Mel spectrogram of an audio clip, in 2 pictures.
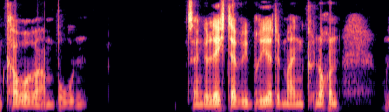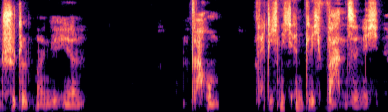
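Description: A man giving a dramatic first-person audiobook narration in a hushed, despairing, intense way. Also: lowish voice, no room sound.

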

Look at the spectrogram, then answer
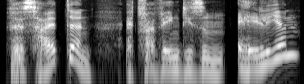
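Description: A man's voice: medium pitch, huge pitch swings, measured pace, vocal fry, breathy edge, dry recording, clean studio sound, exaggerated voice. A male narrator voicing a bewildered young cadet in a sci-fi audiobook, defensive and pleading.

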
